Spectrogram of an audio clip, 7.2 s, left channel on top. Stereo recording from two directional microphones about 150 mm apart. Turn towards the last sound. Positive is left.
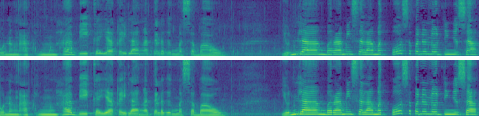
turn(degrees=-35)  # may be behind; listen again after turning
